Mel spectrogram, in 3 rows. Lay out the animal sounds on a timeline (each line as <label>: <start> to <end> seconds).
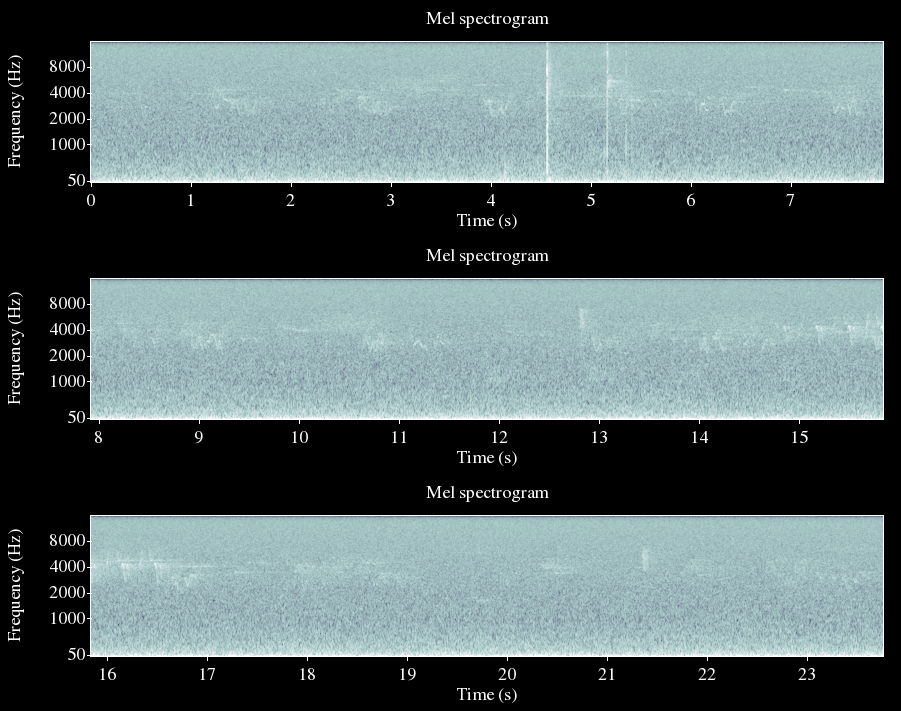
Red-eyed Vireo (Vireo olivaceus): 1.0 to 23.8 seconds
Winter Wren (Troglodytes hiemalis): 4.8 to 8.1 seconds
Black-throated Blue Warbler (Setophaga caerulescens): 9.7 to 11.0 seconds
Winter Wren (Troglodytes hiemalis): 13.9 to 19.2 seconds
Ovenbird (Seiurus aurocapilla): 14.6 to 17.1 seconds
